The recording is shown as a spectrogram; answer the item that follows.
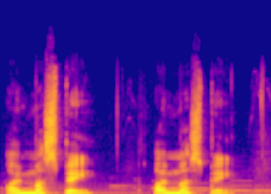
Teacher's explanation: the st in must and also the b in be, they form a consonant cluster.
